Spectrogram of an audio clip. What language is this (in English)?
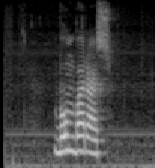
Russian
